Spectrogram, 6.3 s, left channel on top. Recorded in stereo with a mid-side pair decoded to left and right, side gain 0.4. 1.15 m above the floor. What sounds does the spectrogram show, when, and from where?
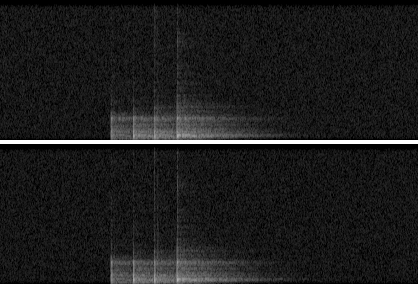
1.7 s knocking: 25° right, 0.9 m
